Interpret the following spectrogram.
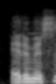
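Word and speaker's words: Hermès: 첫째 에르메스 선물 송별 미팅 복요리 덕수스 심 선배님 헬레나조 마누라 선물 아이디어 예산 1000 마 2,000불 herms h 발음 무금 몰라서 몇 번 지나침 명품 가격표 이시오함 한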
